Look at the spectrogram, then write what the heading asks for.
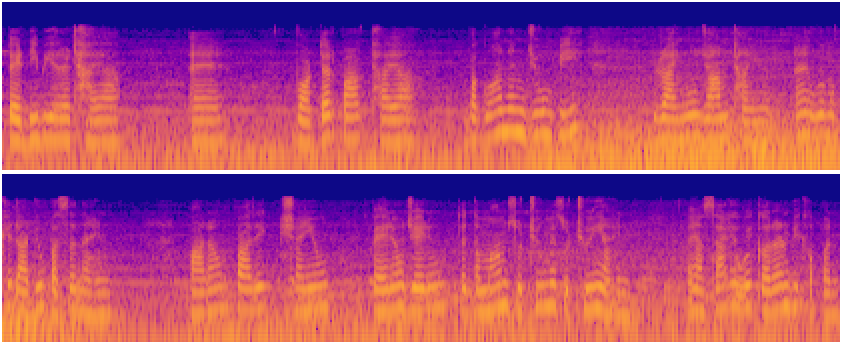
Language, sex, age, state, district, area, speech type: Sindhi, female, 30-45, Uttar Pradesh, Lucknow, rural, spontaneous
